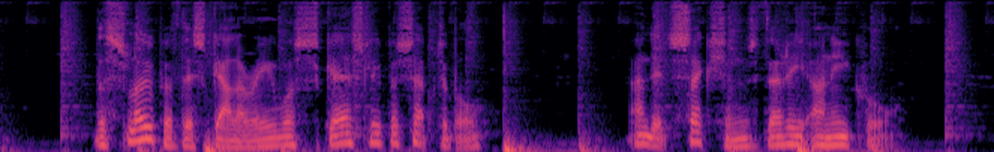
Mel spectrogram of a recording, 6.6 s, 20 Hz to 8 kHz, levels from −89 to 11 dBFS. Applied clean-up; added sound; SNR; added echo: none; Bass drum / Snare drum / Drum kit; 9 dB; none.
